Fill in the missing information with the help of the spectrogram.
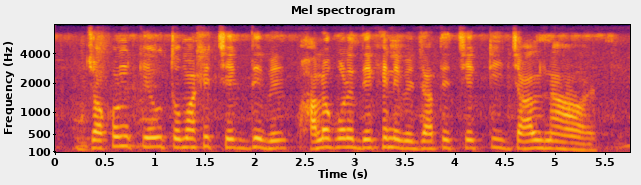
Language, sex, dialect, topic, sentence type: Bengali, male, Standard Colloquial, banking, statement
